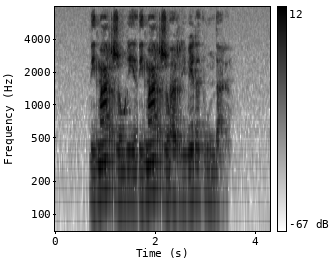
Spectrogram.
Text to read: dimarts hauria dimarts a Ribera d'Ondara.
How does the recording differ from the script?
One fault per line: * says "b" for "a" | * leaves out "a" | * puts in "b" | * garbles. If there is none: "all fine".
all fine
